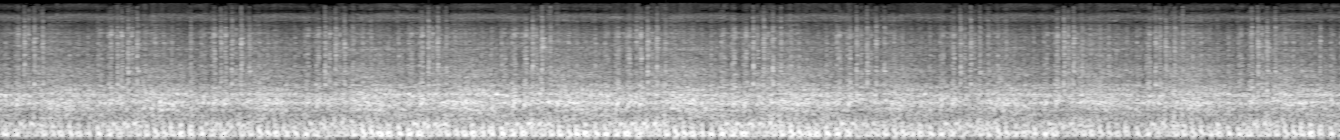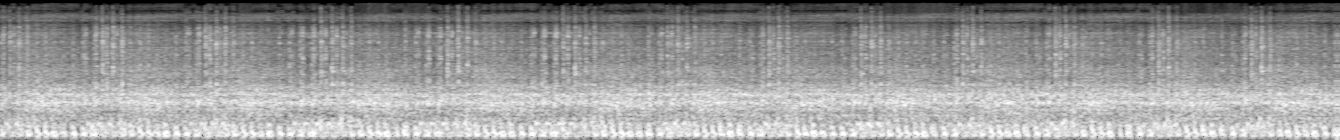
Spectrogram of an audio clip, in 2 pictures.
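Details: Troy-Bilt pressure washer with an idle-down feature (idles until the trigger is pulled) after long storage: small single-cylinder engine idling loud and rough, speed rising and falling about twice a second, a surging idle; cause suspected, not confirmed.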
